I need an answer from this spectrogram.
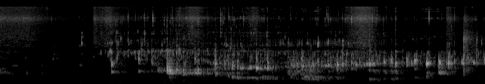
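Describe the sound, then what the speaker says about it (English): Water draining away from flooded village rice fields in Vietnam in the early morning hours, a steady trickling and gurgling flow with scattered drips, fairly close and continuous. "That water's going down really well."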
